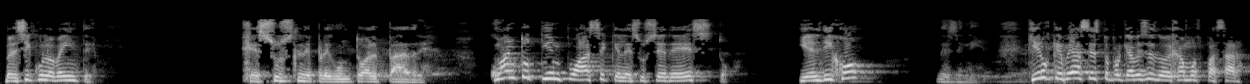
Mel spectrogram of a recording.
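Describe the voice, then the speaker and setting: Pastor guy preaching in church, fairly high voice, keeps asking the crowd questions. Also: big pitch swings, unhurried, long pauses. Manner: conversational preaching, asks the congregation questions. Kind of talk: sermon. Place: church hall.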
